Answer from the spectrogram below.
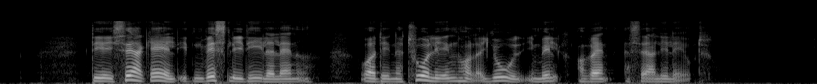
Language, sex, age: Danish, male, 31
